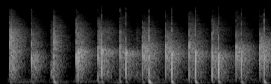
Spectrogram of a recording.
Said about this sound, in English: But yeah, I've called a man like 50 something times and clap your hands if you think that's crazy.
